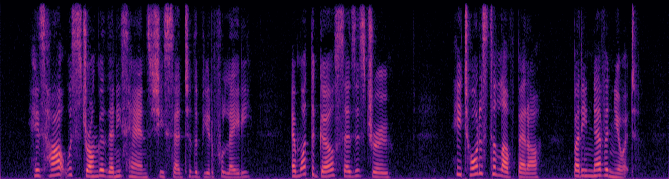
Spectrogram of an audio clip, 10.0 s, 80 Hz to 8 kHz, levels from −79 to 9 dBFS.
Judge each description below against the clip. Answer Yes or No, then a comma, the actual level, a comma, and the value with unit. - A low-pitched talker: No, high, 215 Hz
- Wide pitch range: No, average, 4.7 semitones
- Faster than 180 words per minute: Yes, average, 190 wpm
